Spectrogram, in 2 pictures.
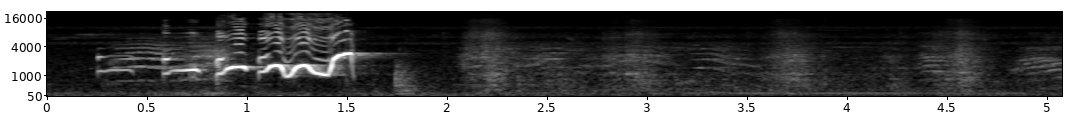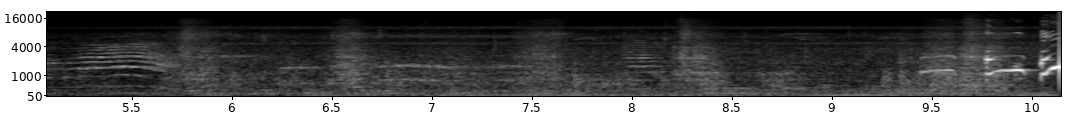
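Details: Black-naped oriole, Aceh forest bird: a loud, rich, warbling whistle with rapid upward slurs opens, then faint scattered chirps and rustling follow. Another fluty phrase begins right at the end.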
